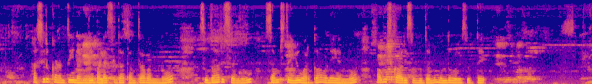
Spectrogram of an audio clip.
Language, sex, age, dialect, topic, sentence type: Kannada, female, 25-30, Mysore Kannada, agriculture, statement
